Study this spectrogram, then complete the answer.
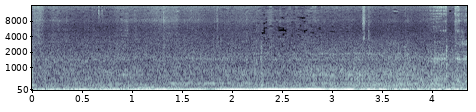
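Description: A jeepney idling and rolling on a road while stopping to let passengers off, a low continuous engine rumble that swells briefly mid-way, with light traffic noise around and no talk.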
